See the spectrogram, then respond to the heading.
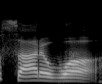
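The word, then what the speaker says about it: সর্ব: হ্যাঁ, মনে করেন যে সার্ব আছে, সার্ব আমরা উচ্চারণ করব সারওয়া সারওয়া।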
